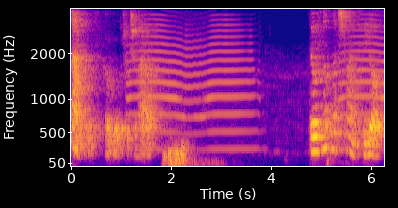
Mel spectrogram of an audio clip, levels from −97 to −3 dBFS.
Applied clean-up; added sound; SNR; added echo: none; Trumpet; 16 dB; reverberation time 0.7 s.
